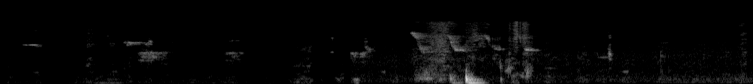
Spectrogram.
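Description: At 3.51 s the recording likely switches to a poorer input device, with no gap at the changeover. From there to the end the speech loses everything above 7.6 kHz and turns duller, shifts in level by around 5 dB, and carries a faint new noise floor.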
